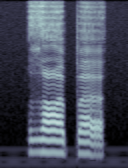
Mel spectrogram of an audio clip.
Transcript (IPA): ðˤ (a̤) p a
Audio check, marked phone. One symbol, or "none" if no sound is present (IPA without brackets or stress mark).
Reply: a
